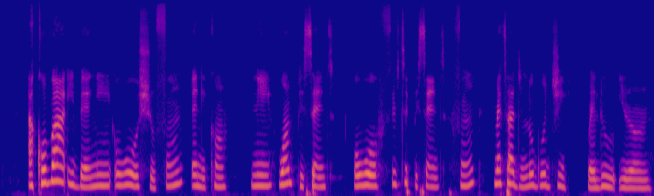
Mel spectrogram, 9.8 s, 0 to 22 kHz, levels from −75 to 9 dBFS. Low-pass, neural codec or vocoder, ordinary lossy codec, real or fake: none; autoencoder, 48 kHz, 32 numbers a frame, DAC-VAE, trained on Japanese speech; none; fake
